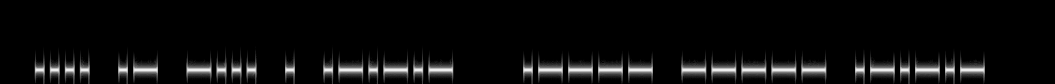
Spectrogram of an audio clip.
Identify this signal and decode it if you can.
Morse code, heard as a keyed tone, about 16 wpm, 680 Hz. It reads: HABE. 10.
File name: Morsekurs / Witze / Witz 06. September 2022 70 F80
